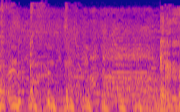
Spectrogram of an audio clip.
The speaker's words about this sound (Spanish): Tengo que toser.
